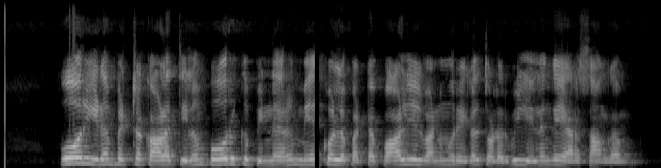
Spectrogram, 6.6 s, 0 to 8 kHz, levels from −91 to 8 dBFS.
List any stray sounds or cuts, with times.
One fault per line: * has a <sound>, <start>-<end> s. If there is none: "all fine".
* has a dropout, 3.1-3.2 s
